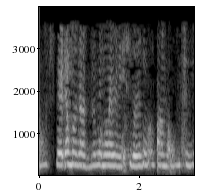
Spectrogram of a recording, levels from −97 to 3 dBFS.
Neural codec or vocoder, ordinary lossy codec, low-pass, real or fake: codec, 16 kHz, 1 kbps, FreqCodec, smaller model; MP3, 16 kbps; 3.6 kHz; fake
